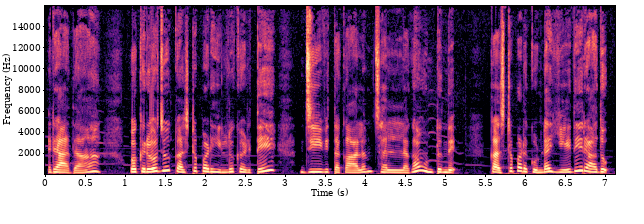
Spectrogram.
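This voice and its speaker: A woman's voice: a little high, animated, unhurried, warm tone, dry recording. A woman voicing a kind, hardworking young daughter-in-law in a village moral story, earnest and respectful. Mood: encouraging.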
